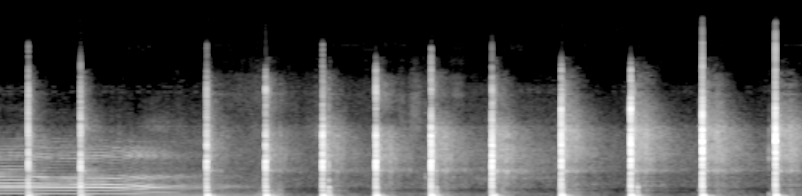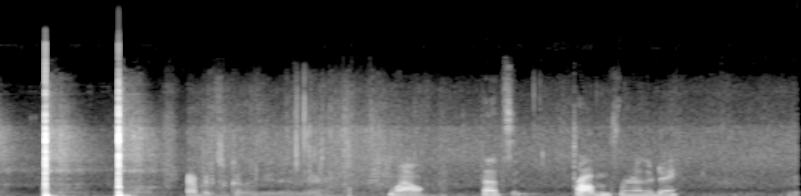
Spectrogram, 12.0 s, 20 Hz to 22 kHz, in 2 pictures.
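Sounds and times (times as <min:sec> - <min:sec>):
hammer pounding wooden post: 0:00.1 - 0:00.9, 0:01.6 - 0:07.2.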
